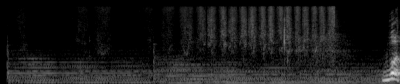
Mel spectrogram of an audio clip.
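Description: Hands rubbed briskly together, a fast run of swishing strokes that grows louder from about a second and a half in and stops shortly before a voice begins. Under it is a soft, sustained music chord that changes once.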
